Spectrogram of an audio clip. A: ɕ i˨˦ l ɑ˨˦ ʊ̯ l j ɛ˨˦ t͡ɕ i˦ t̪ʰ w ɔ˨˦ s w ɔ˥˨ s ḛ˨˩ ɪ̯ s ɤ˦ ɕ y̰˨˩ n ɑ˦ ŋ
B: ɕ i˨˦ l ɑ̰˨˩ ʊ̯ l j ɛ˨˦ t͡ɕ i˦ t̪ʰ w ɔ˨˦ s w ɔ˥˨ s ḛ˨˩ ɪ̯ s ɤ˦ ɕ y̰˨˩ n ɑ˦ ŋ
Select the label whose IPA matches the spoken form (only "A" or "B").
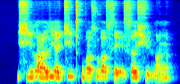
A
